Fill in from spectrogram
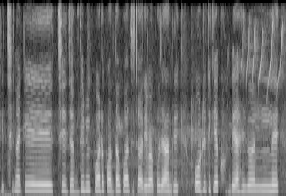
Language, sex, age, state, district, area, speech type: Odia, female, 30-45, Odisha, Kendujhar, urban, spontaneous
